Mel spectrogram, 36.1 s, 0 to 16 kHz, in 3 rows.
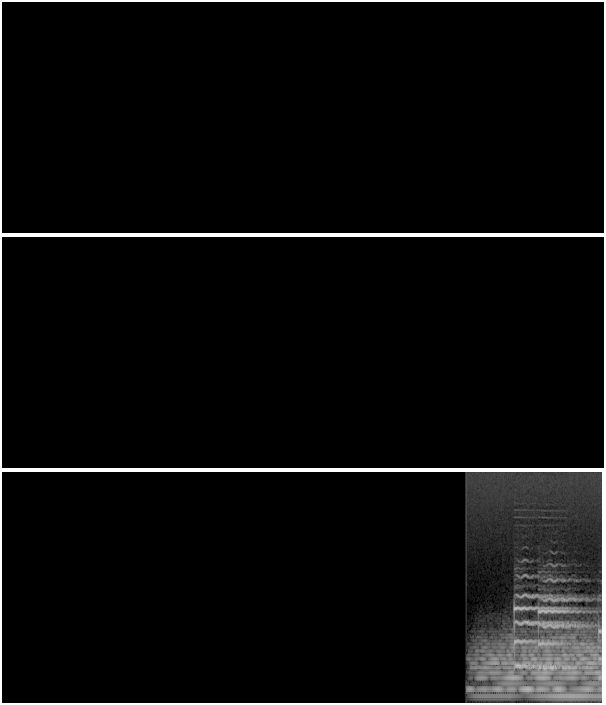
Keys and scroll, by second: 10.6 ctrl+r, 29.9 shift+Page_Down.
